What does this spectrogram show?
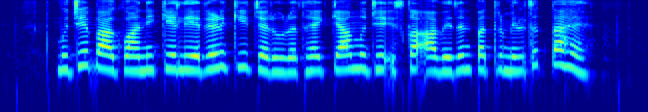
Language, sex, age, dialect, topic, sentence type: Hindi, female, 18-24, Garhwali, banking, question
